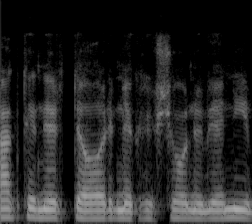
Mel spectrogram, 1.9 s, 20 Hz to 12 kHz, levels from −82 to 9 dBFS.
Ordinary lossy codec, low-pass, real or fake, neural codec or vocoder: Opus, 16 kbps; 7.2 kHz; real; none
